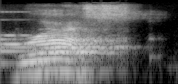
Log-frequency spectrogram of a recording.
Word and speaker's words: brusque: ब्रास्क, ब्रास्क, BRUS को ही बोलना है, ब्रास्क। QUE का प्रोनाउंसिएशन आपको वहां पे नहीं लगाना।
